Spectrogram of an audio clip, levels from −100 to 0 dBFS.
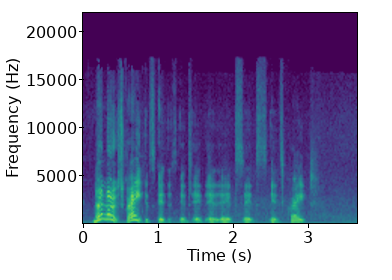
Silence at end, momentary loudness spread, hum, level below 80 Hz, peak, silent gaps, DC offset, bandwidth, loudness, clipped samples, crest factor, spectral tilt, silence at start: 0.6 s; 14 LU; none; -62 dBFS; -6 dBFS; none; under 0.1%; 17 kHz; -27 LUFS; under 0.1%; 22 dB; -3.5 dB/octave; 0.15 s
